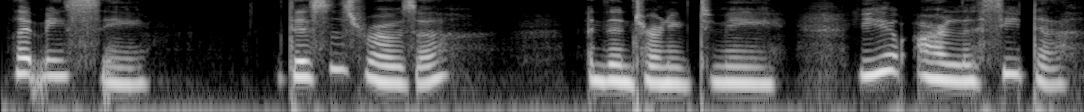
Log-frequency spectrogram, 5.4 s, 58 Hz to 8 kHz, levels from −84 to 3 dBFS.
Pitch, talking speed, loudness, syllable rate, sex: 245 Hz, 155 wpm, -18 LUFS, 5.4 syllables/s, female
